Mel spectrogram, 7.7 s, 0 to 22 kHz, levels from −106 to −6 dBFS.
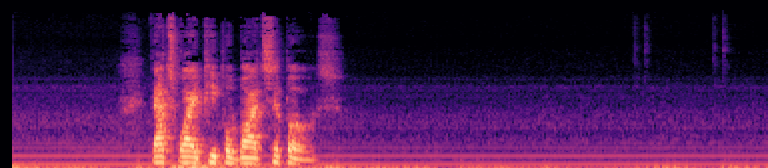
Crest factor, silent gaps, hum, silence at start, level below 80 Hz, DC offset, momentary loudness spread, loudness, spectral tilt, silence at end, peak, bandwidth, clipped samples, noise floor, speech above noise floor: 20 dB; none; none; 0.15 s; -40 dBFS; under 0.1%; 27 LU; -18 LUFS; -7 dB/octave; 0.1 s; -2 dBFS; 15 kHz; under 0.1%; -46 dBFS; 29 dB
